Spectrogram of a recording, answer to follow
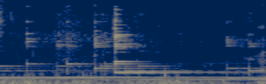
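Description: Wind chimes ringing: several notes of different pitches struck one after another, each hanging on and overlapping the others.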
